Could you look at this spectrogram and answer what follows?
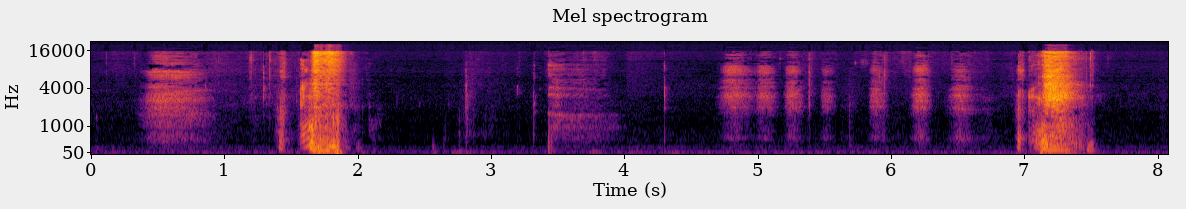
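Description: Two sneezes, each after a quick inward breath, partly stifled, with soft breathing sounds between: muffled sneezes.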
